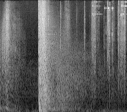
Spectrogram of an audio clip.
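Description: Gunfire in the video game PUBG Mobile, with one loud sharp shot near the start, followed by a scatter of fainter, distant-sounding shots and a few soft earlier pops.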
